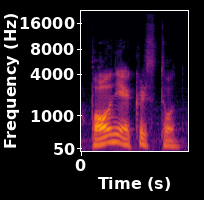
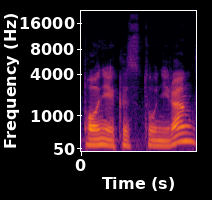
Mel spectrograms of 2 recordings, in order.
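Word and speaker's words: Bernie Ecclestone: 이 포카의 대장이 버니 에클스톤. 제 발음을 진짜 싫어하시는 분들은 정말 기겁을 하시겠지만 이제 많은 분들이 버니 에클레스톤이라고 부르는 네, 버니 에클스톤 네, 있습니다.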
